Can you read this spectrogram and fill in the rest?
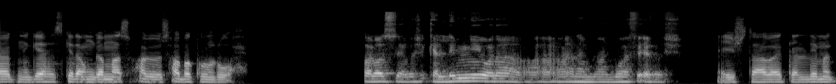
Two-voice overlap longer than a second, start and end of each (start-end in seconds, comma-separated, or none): none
